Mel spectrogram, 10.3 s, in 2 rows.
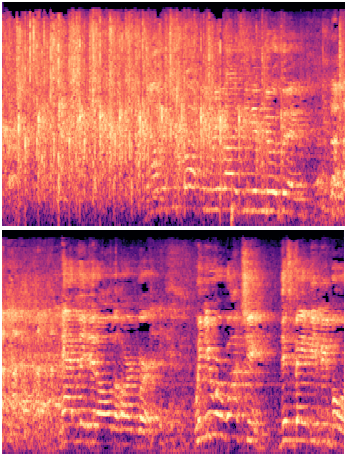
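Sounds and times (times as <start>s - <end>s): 
audience hand clapping: 0.0s - 4.4s
speech: 3.3s - 10.2s
laughter: 4.7s - 6.5s.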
